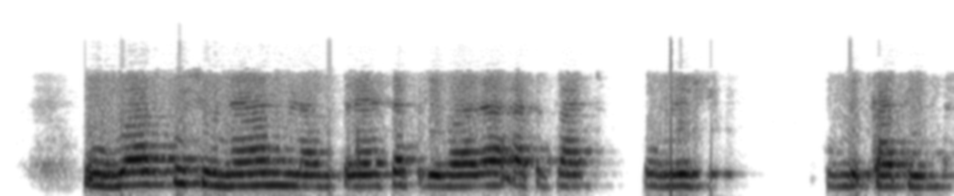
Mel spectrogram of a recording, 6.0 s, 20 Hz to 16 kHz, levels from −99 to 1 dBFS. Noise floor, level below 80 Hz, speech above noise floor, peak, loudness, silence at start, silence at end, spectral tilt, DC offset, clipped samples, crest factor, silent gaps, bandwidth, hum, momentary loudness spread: -84 dBFS; -54 dBFS; 72 dB; 0 dBFS; -12 LUFS; 0.5 s; 0 s; -8.5 dB/octave; under 0.1%; under 0.1%; 12 dB; none; 4.2 kHz; none; 11 LU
